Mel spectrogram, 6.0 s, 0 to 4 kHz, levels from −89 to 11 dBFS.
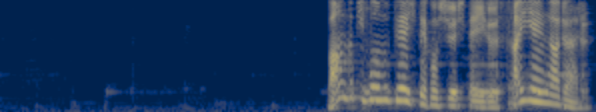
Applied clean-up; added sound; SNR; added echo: neural mask model DeepFilterNet 3.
